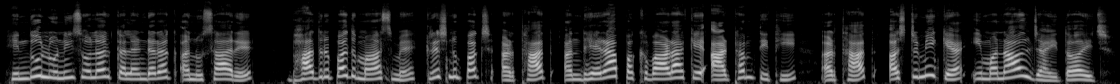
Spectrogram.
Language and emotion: Maithili, neutral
